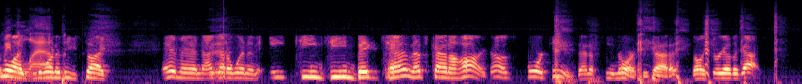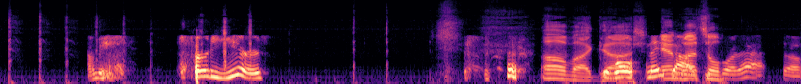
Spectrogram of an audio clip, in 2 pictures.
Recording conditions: phone line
